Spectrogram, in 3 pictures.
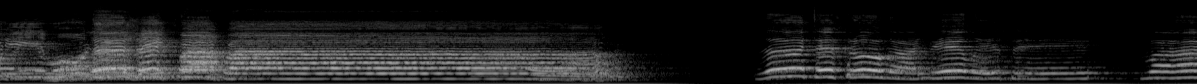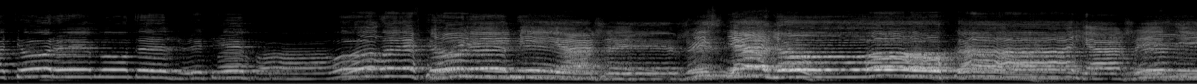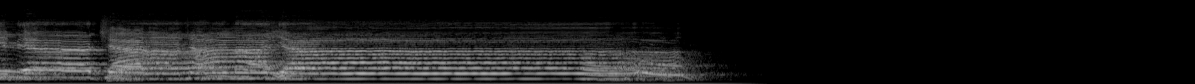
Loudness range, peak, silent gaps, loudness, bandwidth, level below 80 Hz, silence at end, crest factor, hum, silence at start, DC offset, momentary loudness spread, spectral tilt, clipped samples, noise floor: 12 LU; -8 dBFS; none; -26 LUFS; 16 kHz; -80 dBFS; 4.9 s; 20 dB; none; 0 s; 0.2%; 14 LU; -1.5 dB/octave; under 0.1%; under -90 dBFS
